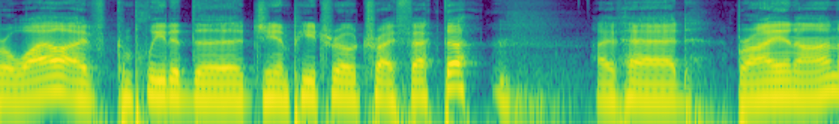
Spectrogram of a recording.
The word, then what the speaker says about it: Giampietro: Giampietro is really proper, but we go by Giampietro.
